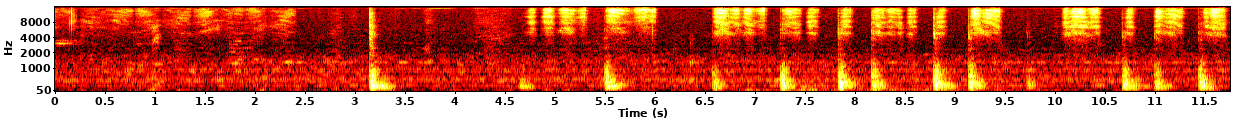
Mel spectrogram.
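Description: Chalk or marker strokes on a board during a classroom lesson, a quiet stretch followed by a run of short scratchy strokes in uneven bursts, fairly close, with no talking.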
